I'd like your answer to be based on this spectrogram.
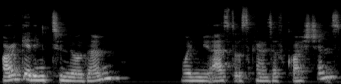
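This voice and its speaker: A woman speaks in a French accent, somewhat breathy. She keeps a moderate pace with ordinary pitch variation. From France. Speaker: language teacher. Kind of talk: conference presentation. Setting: online conference session.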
